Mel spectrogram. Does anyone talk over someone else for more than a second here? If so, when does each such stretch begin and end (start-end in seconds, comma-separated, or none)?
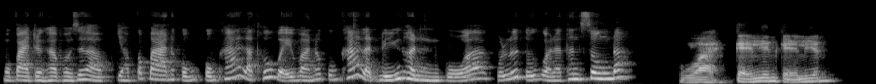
none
